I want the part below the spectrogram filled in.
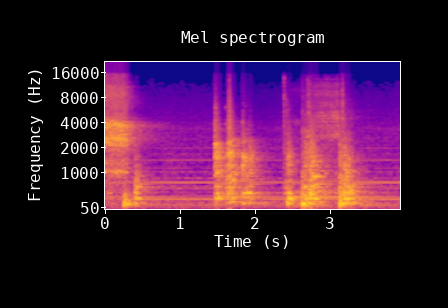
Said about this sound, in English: Throwing the drill bit in.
